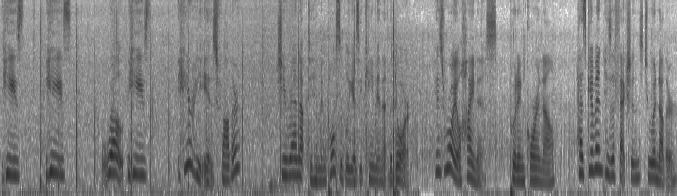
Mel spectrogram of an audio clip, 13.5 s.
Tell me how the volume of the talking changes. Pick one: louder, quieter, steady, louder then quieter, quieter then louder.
steady.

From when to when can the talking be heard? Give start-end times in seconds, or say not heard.
0.0-13.5.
